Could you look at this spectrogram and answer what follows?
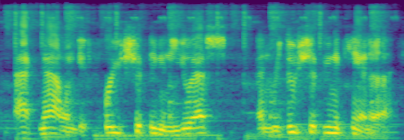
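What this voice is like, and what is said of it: Strong New York accent. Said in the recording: “such a New York accent”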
